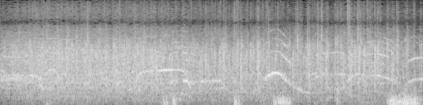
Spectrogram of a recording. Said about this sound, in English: How about a big round of applause from Tahoe, where he's been working quite a bit. Comic magician extraordinaire, Larry Wilson, right here, Larry Wilson.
